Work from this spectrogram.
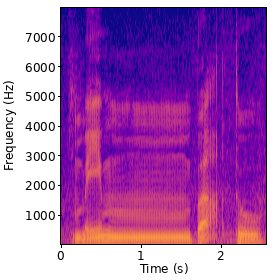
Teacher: Nun mati ketemu dengan huruf ba berubah menjadi mem mati. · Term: iklab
